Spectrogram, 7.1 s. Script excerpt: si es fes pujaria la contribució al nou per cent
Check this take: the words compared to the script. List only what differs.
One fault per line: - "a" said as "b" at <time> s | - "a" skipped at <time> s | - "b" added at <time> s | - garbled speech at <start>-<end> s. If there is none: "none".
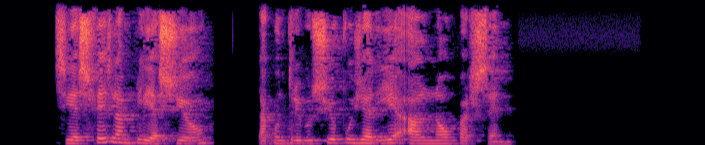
- "pujaria" said as "l'ampliació" at 1.2 s
- "pujaria" added at 3.5 s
